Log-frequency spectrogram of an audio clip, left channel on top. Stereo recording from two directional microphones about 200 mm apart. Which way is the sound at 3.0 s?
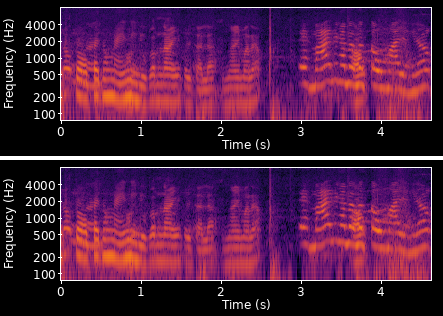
50° left (ahead or behind).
